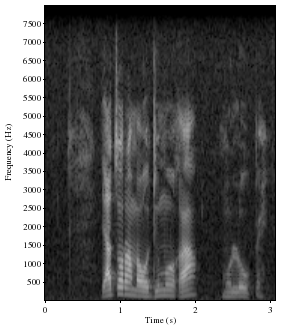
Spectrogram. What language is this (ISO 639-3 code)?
nso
